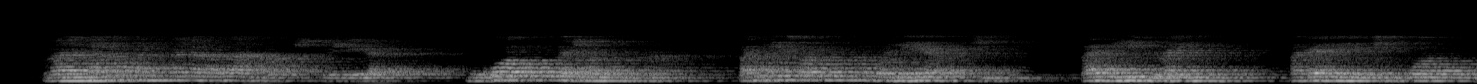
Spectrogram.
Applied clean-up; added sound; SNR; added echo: none; none; none; reverberation time 2.2 s.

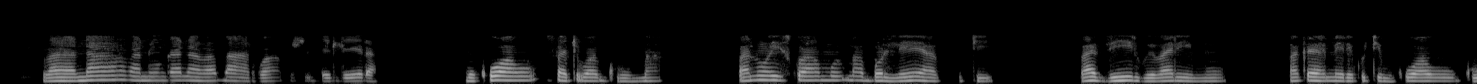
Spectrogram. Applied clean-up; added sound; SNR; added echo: none; none; none; none.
